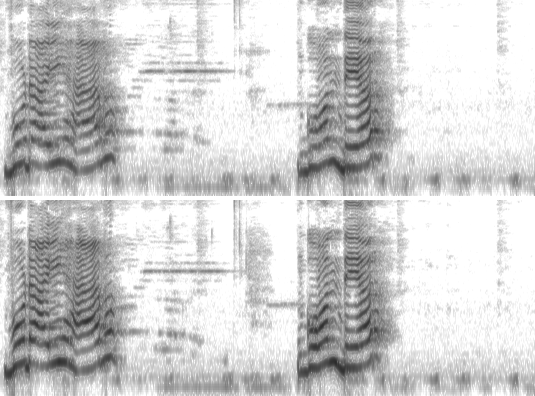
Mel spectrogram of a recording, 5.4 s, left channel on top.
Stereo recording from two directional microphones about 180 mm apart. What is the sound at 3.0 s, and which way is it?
Speech, 35° right (ahead or behind).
